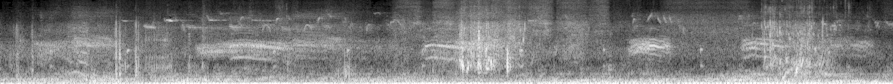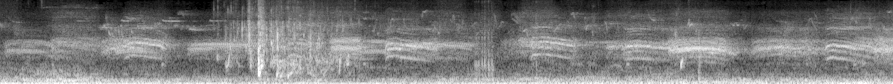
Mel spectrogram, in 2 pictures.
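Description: Birds calling over and over with short arching calls, while a hooked fish splashes at the surface a few times, the loudest splash about eleven and a half seconds in.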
